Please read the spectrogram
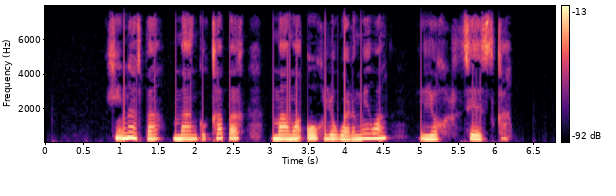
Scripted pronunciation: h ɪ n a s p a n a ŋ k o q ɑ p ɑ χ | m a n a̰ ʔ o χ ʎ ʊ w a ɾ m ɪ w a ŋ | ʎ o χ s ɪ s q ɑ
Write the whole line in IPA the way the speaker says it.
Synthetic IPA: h ɪ n a s p a m a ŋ k o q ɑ p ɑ χ | m a m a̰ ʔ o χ ʎ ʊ w a ɾ m ɪ w a ŋ | ʎ o χ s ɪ s q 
